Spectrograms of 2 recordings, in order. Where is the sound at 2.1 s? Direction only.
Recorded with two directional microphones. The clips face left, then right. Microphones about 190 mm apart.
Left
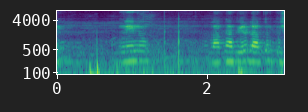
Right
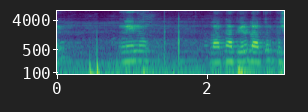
25° right (ahead or behind).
